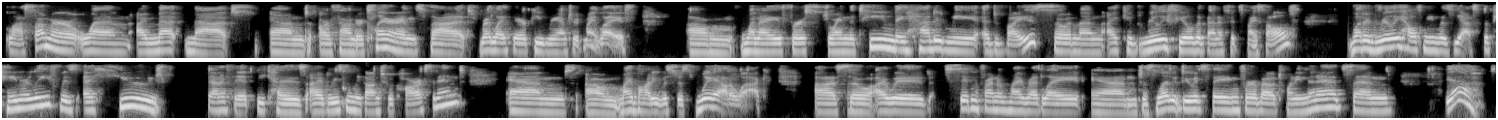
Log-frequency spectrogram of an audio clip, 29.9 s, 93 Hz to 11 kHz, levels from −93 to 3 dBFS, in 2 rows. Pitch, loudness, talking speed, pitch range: 175 Hz, -18 LUFS, 190 wpm, 165-200 Hz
